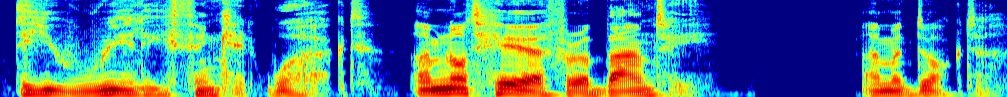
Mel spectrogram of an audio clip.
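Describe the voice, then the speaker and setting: An actor playing a brooding gentleman doctor turned vampire in a video game, speaking in a formal, articulate, grave way. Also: fairly low pitch, measured pace, husky, no room sound, studio quality. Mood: guarded, inquiring. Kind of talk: dramatic video game dialogue.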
